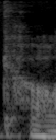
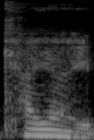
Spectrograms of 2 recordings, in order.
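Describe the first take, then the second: First: It is said as a single one-syllable word. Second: It is spelled out as two separate letters. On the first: "some people say it's Ka, like the Egyptian" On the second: "I've always pronounced it K A"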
